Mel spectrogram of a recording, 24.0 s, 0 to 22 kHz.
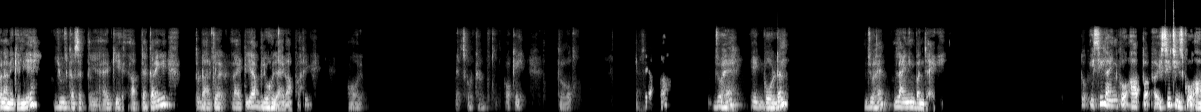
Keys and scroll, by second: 12.2 space.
